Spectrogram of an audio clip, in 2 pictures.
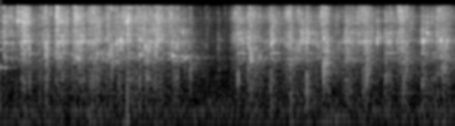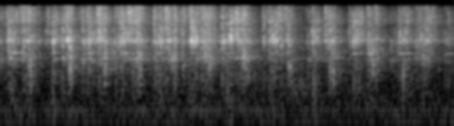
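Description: A little ice rattling hard inside a metal cocktail shaker, shaken vigorously, with a brief letup about a second and a half in.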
